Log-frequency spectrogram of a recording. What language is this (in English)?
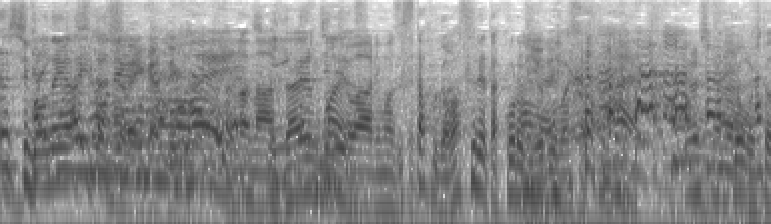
Japanese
